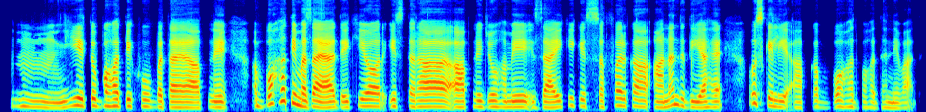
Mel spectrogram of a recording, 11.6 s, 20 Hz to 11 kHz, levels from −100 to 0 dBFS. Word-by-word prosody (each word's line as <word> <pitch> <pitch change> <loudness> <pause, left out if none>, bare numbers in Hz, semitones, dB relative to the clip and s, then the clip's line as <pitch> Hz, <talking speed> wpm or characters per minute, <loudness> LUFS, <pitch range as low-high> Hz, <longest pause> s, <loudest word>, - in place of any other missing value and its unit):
हुँ, 170 -6 -6
ये 210 +3 +2
तो 210 - +2
बहुत 200 +1 +1
ही 200 - +3
खूब 190 -2 -7
बताया 160 -2 +3
आपने। 165 +1 -1 0.4
अ, 200 - -5
बहुत 275 - 0
ही 280 - +5
मज़ा 185 -4 +4
आया 160 0 +8
देखिए 165 +5 -3
और 190 0 +2
इस 195 0 -5
तरह 180 -1 -1
आपने 180 -1 +3
जो 180 - 0
हमें 170 -1 -1
ज़ायके 170 +6 0
के 195 -1 -6
सफ़र 195 +5 -3
का 190 -2 +2 0.2
आनंद 215 +7 -1
दिया 165 -1 +1
है, 170 - 0 0.3
उसके 270 -7 -1
लिए 175 -3 -2
आपका 160 +2 -9 0.2
बहुत-बहुत 175 -4 -7
धन्यवाद। 150 -1 -8
175 Hz, 165 wpm, -21 LUFS, 165-195 Hz, 0.4 s, आया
